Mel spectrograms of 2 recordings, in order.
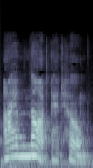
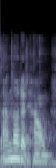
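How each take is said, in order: First: I and am are said as separate words. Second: I and am are joined into one syllable. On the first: "Full form" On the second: "Two words"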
